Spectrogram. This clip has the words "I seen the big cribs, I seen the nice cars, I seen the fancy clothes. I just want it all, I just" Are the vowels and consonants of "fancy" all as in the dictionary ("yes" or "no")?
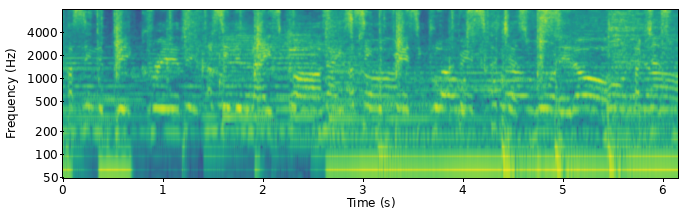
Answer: no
